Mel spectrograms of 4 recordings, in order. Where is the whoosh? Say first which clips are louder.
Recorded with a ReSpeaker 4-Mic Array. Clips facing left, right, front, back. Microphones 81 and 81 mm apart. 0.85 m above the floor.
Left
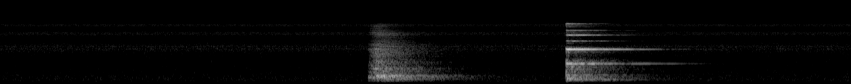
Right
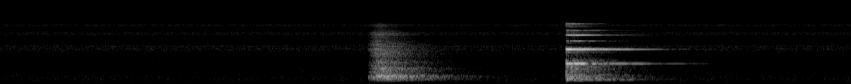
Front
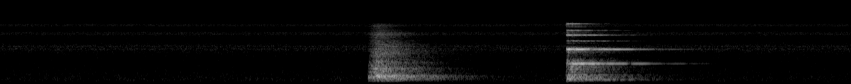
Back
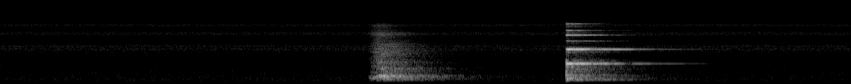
Left 2 dB, front 2 dB; 15° left, 1.8 m.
